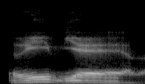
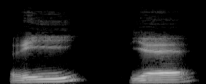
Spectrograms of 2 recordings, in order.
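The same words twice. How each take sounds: First: Rivière read smoothly as one word; read whole. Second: Ri-vière split into syllables. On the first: Teacher to pupils, reading the whole word smoothly. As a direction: blend it back into one word. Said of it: "Je lis le mot". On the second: Teacher to pupils, splitting the word into syllables. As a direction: sound out each syllable apart. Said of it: "on dit". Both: Shown as a demonstration.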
